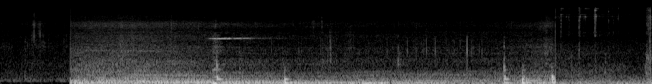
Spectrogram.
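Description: A fuel valve on a motorcycle clicks as it is turned by hand.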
